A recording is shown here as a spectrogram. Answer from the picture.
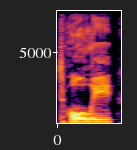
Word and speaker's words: Tolle: Couldn't figure out what the pronunciation of his last name is. It is Tolley.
